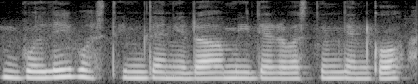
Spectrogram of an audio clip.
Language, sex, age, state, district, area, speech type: Nepali, female, 18-30, West Bengal, Darjeeling, rural, spontaneous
